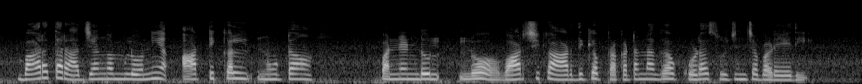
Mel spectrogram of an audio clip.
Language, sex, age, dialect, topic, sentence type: Telugu, female, 18-24, Central/Coastal, banking, statement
